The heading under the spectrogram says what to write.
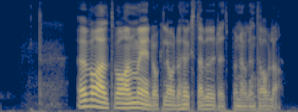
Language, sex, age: Swedish, male, 33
